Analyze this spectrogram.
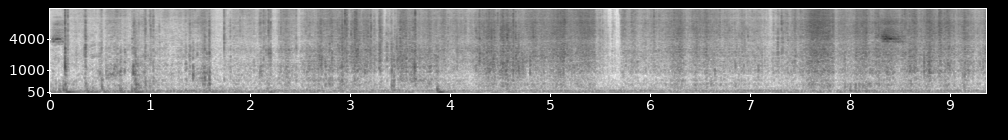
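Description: Crumpled newspaper and tissue paper packing crinkling and rustling as it is pulled out of a cardboard box, with a sharp crack at the very start.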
